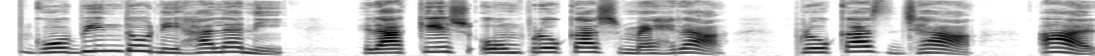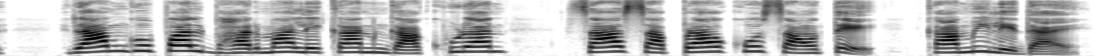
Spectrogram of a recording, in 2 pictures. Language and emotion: Santali, neutral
